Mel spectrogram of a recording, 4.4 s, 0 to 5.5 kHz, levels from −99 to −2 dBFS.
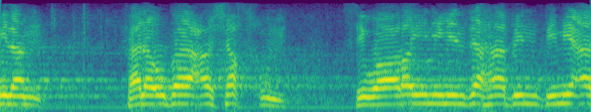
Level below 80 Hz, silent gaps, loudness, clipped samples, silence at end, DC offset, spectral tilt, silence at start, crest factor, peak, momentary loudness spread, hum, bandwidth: -46 dBFS; none; -13 LUFS; under 0.1%; 0 s; under 0.1%; -9 dB/octave; 0 s; 12 dB; 0 dBFS; 18 LU; none; 5 kHz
